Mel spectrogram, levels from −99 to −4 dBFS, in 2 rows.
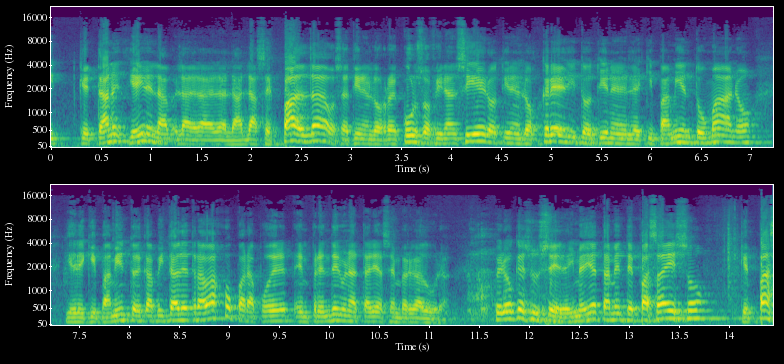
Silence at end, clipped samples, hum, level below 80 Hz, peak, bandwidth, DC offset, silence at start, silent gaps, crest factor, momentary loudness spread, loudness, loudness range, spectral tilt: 0 s; under 0.1%; none; -48 dBFS; 0 dBFS; 15 kHz; under 0.1%; 0 s; none; 14 dB; 7 LU; -13 LUFS; 2 LU; -5.5 dB/octave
